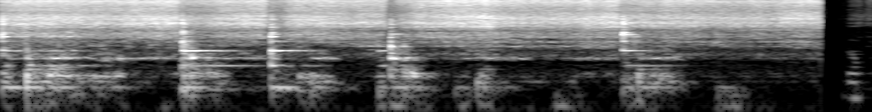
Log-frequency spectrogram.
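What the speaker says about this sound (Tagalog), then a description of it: "Isunod ang kamatis. Haluin na naman ng mabuti." Tomatoes stirred into garlic in a cooking pan, a steady sizzle broken by a regular series of spoon scrapes and knocks against the pan, close and clear, with no talking.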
